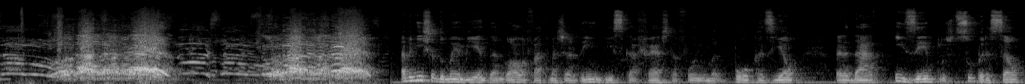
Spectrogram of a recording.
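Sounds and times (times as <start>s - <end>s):
forest rangers shouting a war cry in unison: 0.0s - 3.9s
speech: 4.0s - 10.2s.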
